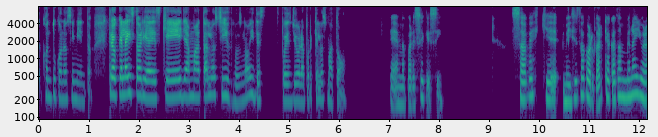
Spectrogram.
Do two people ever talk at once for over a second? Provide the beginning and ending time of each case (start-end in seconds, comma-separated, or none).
none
